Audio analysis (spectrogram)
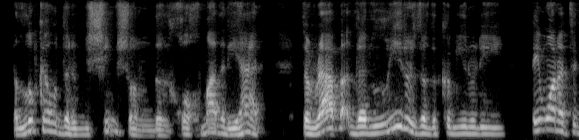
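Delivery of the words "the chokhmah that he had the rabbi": ordinary delivery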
